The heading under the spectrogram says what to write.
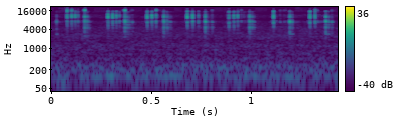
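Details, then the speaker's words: Ford C4 automatic transmission governor, removed during teardown: quick metallic ticking bursts when shaken, a steel check ball deliberately added inside the valve seven years earlier to prevent sticking; normal, not factory. "you hear that rattle so what i did is i come in here and i put a check ball a metal ball inside this valve right here right here let me get it out you see it fell out right there"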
